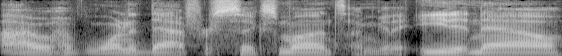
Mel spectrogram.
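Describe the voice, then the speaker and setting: A man at a fairly quick pace. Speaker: podcast host. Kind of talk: casual interview. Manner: high energy.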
